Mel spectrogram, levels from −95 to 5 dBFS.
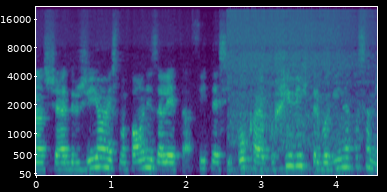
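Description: From the start, noise suppressor artifacts run through the whole clip. The suppressor is estimating the steady background and pulling down whichever bands it judges to be noise, frame by frame, so the noise sinks between the words and rises under them. On a spectrogram the background looks patchy and blotchy rather than an even grey wash, with isolated time-frequency specks flickering on and off.

Speech cut by the noise suppressor occurs five times. Right after "nas še držijo in", from 1.06 to 1.29 s, part of the sound drops by up to about 17 dB, affecting about 0.15 s in all. From 1.87 to 2.37 s the loss is the longest, about a third of a second in all and up to about 18 dB deep. Then 2.54 to 2.71 s, 3.61 to 3.98 s and 4.24 to 4.54 s each lose shorter stretches, about 11 to 12 dB at worst. The room noise rises by about 15 dB near 2.5 s to sit only about 11 dB under the speech. Here the suppressor has mistaken soft speech energy for background and attenuated it along with the noise, so the affected speech sounds swallowed or faint. 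In the waveform the envelope dips abruptly inside what should be continuous speech; on a spectrogram parts of the speech go dark in those spans while the surrounding speech stays intact.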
